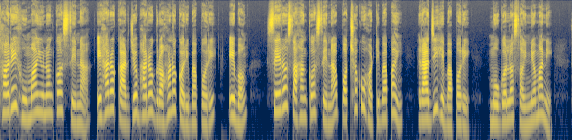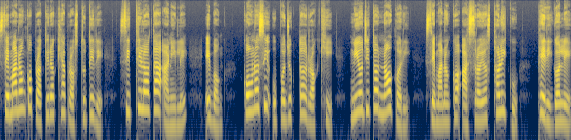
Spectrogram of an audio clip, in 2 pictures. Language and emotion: Odia, neutral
